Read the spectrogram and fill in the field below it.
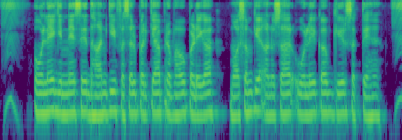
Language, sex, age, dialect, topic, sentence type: Hindi, male, 18-24, Garhwali, agriculture, question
